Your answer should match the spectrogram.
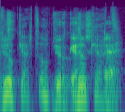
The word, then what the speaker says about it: Wuerkert: melhor deixar Bacelar mas a pronúncia alguma coisa parecida com o Wilker Wilker É isso aí então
